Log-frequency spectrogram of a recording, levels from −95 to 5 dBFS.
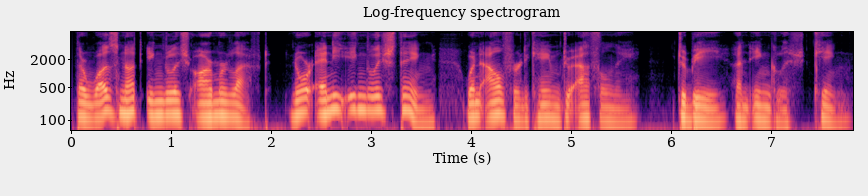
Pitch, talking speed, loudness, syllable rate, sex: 115 Hz, 155 wpm, -18 LUFS, 4.3 syllables/s, male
